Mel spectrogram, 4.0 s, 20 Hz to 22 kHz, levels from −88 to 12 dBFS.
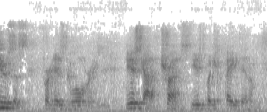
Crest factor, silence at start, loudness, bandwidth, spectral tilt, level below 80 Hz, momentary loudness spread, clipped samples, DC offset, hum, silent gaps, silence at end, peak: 18 dB; 0 s; -29 LUFS; over 20 kHz; -4 dB/octave; -48 dBFS; 10 LU; under 0.1%; under 0.1%; none; none; 0 s; -10 dBFS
